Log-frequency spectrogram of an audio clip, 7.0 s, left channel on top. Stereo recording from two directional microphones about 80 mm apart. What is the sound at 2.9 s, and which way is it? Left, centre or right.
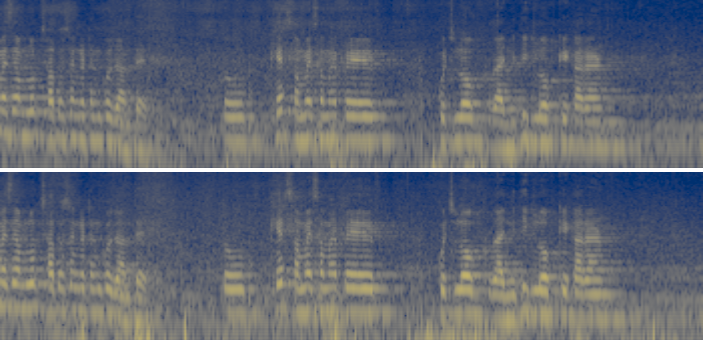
A man's voice, centre.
